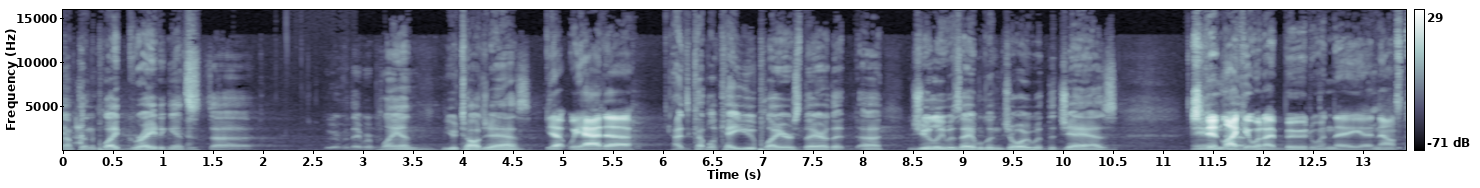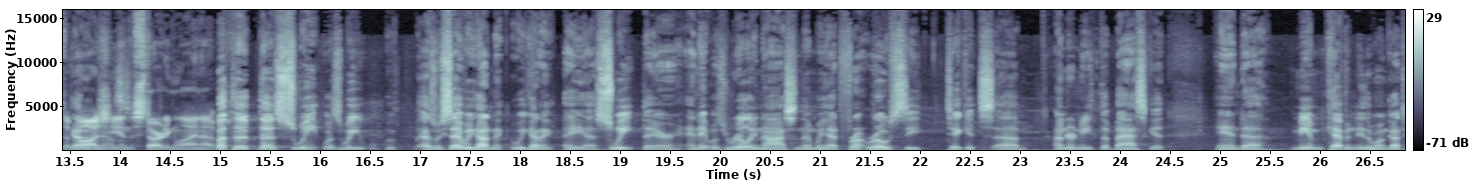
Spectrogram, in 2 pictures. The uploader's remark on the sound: We left the studio and went on location for this episode at the Prickly Pear Grill and Cantina in Salina!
